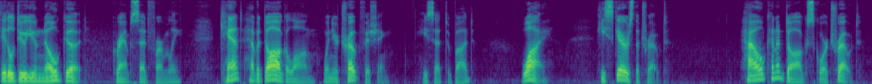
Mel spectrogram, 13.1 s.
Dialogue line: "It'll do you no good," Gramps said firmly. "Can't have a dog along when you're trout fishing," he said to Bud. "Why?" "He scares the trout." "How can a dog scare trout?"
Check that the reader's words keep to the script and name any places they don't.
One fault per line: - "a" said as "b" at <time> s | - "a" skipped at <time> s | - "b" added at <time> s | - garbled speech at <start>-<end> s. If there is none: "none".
- "scare" said as "score" at 12.1 s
